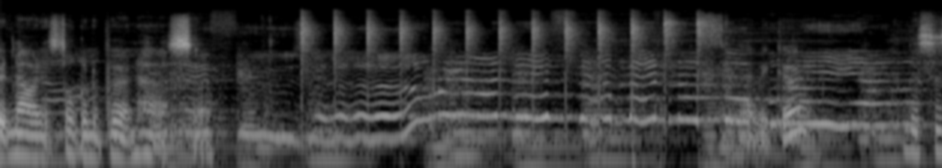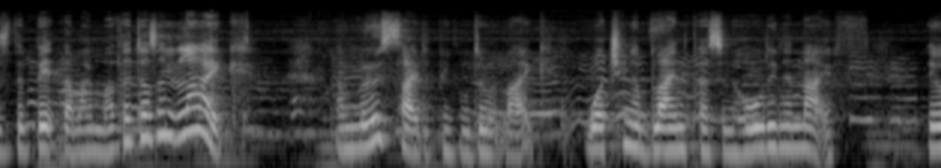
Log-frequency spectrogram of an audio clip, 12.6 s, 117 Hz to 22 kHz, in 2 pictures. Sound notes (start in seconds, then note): 1.8 hob clicks and ignites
